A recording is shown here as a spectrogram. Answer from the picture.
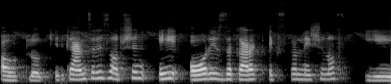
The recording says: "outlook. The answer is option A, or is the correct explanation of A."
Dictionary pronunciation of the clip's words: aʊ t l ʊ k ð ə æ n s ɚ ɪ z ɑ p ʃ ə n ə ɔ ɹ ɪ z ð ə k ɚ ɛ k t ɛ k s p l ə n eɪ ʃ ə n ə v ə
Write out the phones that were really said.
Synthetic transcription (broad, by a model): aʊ t l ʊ k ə æ n s ɚ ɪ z ɑ p ʃ ə n ə ɔ ɹ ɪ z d ə k ɚ ɛ k t ɛ k s p l ə n eɪ ʃ ə n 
